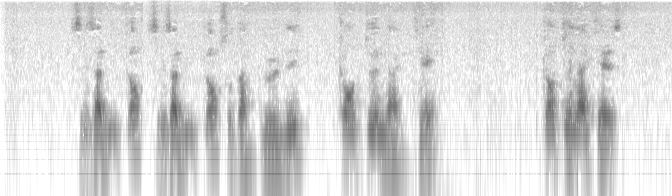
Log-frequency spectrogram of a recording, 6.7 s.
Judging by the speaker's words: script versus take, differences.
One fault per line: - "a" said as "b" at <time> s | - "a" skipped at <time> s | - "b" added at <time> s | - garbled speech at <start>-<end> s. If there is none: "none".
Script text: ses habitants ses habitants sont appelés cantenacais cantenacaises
none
